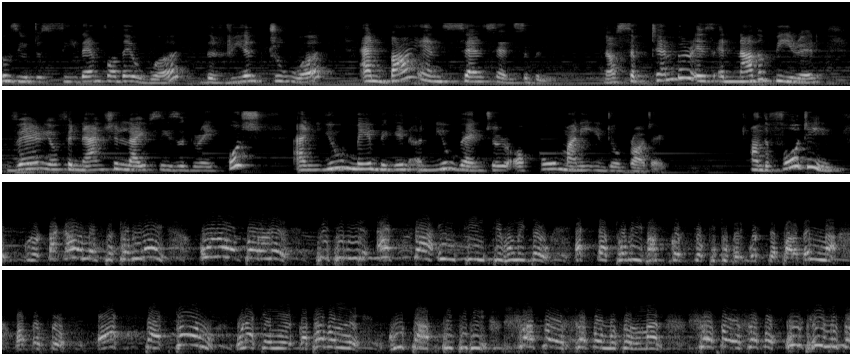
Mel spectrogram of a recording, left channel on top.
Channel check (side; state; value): both; different; correlation 0.00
